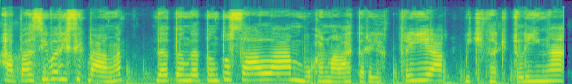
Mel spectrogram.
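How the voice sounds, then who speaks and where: A woman plays a stern middle-aged mother who scolds in a high, firm voice. Faint music plays behind her. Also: moderate pace, lightly acted. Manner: scolding, stubborn.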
